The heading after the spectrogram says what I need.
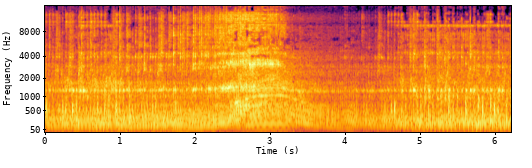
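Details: Redmax EBZ7500 two-stroke backpack leaf blower, cold start, on old carburetor after Sea Foam and cleaning: runs ragged, revs swell and sag in a hunting surge, then dies; suspected carburetor/fuel-mixture problem.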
